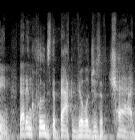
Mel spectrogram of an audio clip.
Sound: none

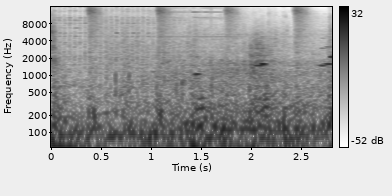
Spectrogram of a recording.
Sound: drilling

